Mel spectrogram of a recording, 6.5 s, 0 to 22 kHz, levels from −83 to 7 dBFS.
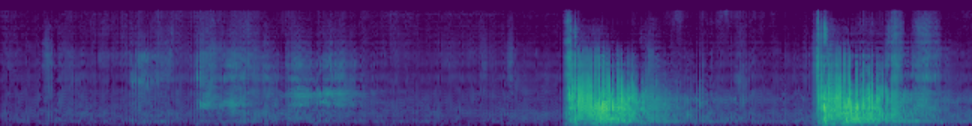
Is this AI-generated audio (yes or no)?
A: yes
